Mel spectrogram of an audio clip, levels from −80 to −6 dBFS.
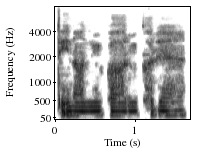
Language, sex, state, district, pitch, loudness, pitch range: Hindi, male, Bihar, Vaishali, 115 Hz, -16 LUFS, 115-120 Hz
